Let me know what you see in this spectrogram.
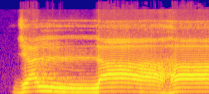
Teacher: یہ ہا جو ہے یہ بھاری ساؤنڈ کے ساتھ پڑھا جائے گا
